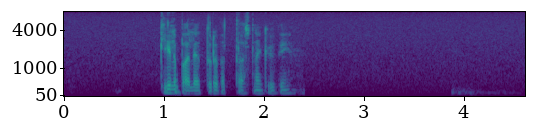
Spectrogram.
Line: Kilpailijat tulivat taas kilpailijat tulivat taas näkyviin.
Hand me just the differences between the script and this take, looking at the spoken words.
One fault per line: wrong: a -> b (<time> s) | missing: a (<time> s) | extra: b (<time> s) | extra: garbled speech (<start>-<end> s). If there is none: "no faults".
missing: kilpailijat tulivat taas (1.9 s)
